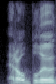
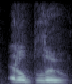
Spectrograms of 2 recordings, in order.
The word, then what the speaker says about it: Edelblut: Edelblut, the T is silent.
